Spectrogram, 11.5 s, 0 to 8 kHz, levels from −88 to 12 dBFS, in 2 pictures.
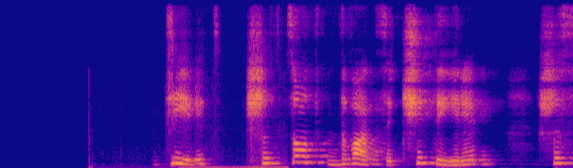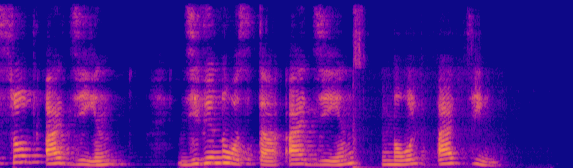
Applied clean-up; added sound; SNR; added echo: neural mask model DeepFilterNet 3.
